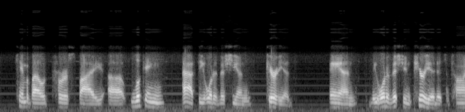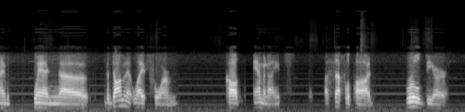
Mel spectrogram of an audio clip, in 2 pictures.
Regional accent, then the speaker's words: Maine, United States; So I grew up in Maine and started writing from an early age. I attended Emerson College in Boston, and after that, I traveled in Europe and in the United States. I find myself back here in Maine

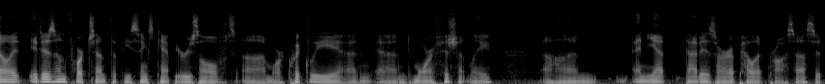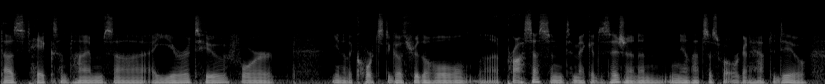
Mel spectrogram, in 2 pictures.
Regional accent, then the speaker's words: Hawaii, United States; I mean, I was raised in Hawaii, and, you know, I've been hearing for 30 years now the importance of agriculture

